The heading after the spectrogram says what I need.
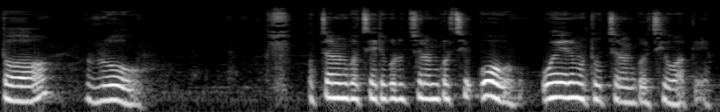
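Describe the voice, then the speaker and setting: A woman teacher giving a spoken lesson, saying example words slowly and repeating them for her pupils. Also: mid-range voice, gravelly, mellow, husky, rough recording. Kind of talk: slow spoken lesson on pronunciation.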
